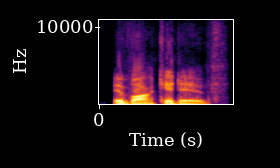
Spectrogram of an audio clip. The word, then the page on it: evocative: American English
